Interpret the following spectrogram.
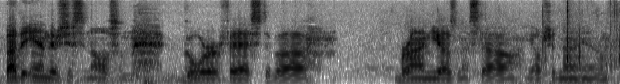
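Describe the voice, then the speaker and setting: Male horror-collector vlogger, mid-range voice, loose jokey delivery full of slang and swearing, clear background noise. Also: mid-range voice, level tone, moderate pace. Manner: slangy, heavy cursing, jokey. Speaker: horror film collector presenting a video. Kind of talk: casual rambling movie review.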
